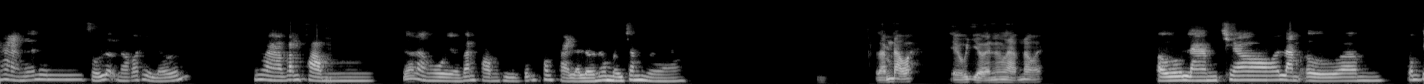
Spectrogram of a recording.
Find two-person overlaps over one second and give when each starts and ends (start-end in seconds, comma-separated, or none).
none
